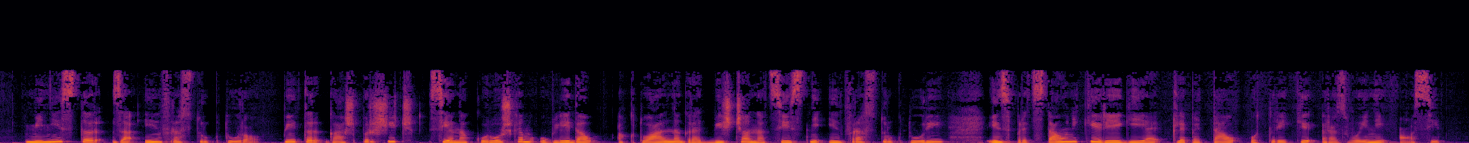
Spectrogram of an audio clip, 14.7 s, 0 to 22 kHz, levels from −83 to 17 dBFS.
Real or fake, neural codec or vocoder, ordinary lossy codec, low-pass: fake; autoencoder, 48 kHz, 128 numbers a frame, DAC-VAE, trained on Japanese speech; MP3, 48 kbps; 19.8 kHz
